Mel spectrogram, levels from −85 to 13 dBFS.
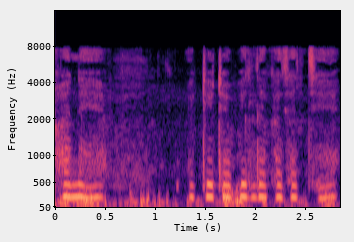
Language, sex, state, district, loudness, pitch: Bengali, female, Assam, Hailakandi, -17 LUFS, 220 Hz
